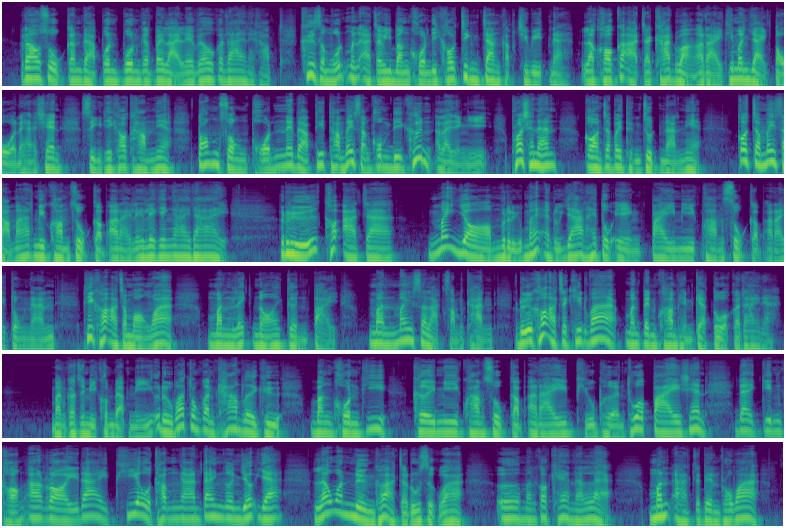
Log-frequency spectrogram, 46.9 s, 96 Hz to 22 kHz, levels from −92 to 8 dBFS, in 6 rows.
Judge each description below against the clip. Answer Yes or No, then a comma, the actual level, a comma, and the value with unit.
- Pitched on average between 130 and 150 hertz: Yes, low, 135 Hz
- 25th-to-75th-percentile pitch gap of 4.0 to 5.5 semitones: Yes, average, 4.8 semitones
